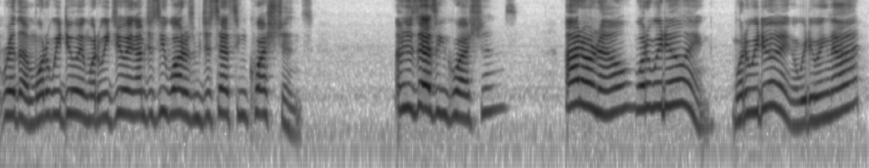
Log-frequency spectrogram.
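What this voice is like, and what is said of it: Panicky man's voice, rising line endings. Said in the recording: “It's harder for me to do men's voices, but that panic, that rhythm. ... He kind of has a Seinfeld, kind of a rhythm to it, but not really. He goes up at the end of the lines”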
